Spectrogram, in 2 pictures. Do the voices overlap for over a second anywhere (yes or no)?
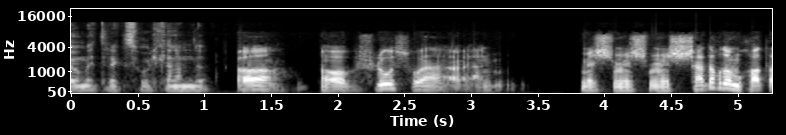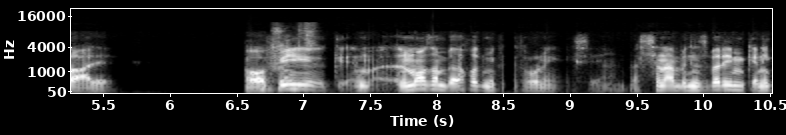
no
